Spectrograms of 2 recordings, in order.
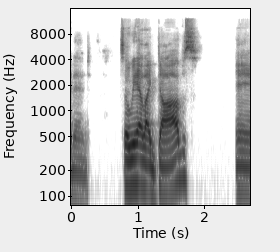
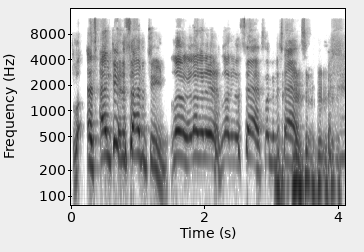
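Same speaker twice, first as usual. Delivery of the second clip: insisting high voice; 12 semitones higher, faster than usual. Retold or imitated.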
